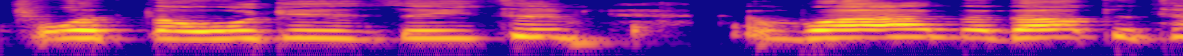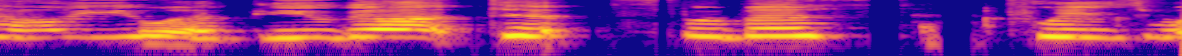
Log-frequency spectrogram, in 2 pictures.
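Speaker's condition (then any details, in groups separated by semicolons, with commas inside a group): Cerebral palsy; from birth, wheelchair user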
